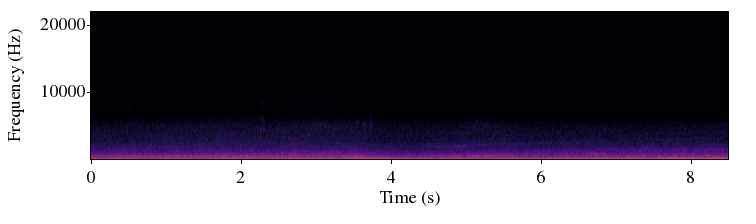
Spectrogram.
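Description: Caterpillar 950GC wheel loader's diesel engine running while plowing snow, its pitch shifting up and down and rising near the end.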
